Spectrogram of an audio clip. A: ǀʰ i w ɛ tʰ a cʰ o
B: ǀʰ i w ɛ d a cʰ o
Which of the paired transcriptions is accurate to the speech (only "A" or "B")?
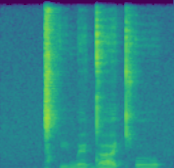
B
